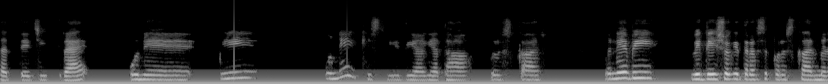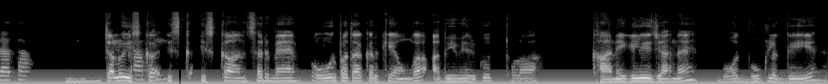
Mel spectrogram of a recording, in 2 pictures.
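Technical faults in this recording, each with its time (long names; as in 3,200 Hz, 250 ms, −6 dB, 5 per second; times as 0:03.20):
mains buzz 50 Hz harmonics 13 −25 dBFS
0:02.34: click −9 dBFS
0:03.47: click −17 dBFS
0:10.07–0:10.09: drop-out 20 ms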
